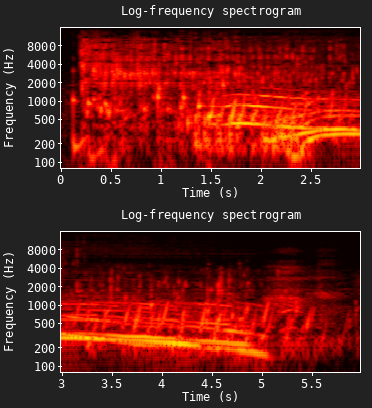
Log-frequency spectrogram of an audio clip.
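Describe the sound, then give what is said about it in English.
Sheep dip is poured in a steady, gushing stream into a water tank for about five seconds, with resonant, shifting tones ringing under the splash before it tapers off. Fairly loud, with no talking. “Oh, let's pour it into this water tank.”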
